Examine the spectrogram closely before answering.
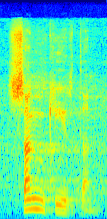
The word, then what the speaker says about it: संकीर्तन: के अनुरूप होता है तो कीर्तन का ककार पर में है इसलिए अनुस्वार का उच्चारण नकार के जैसा होगा तब होगा संकीर्तन वैसे शब्द है सम कीर्तन पर वि अनुस्वार होकर फ उसका उच्चारण शुद्ध उच्चारण होगा संकीर्तन संकीर्तन क्या है कीर्तन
